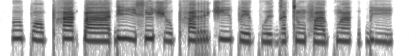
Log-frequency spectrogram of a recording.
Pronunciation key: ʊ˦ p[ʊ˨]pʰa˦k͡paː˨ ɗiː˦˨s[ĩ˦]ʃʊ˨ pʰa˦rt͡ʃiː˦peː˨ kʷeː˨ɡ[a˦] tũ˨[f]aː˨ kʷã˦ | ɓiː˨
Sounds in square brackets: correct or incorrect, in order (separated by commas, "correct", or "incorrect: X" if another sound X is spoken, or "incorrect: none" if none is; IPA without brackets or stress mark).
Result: incorrect: ɔ˨, correct, correct, correct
